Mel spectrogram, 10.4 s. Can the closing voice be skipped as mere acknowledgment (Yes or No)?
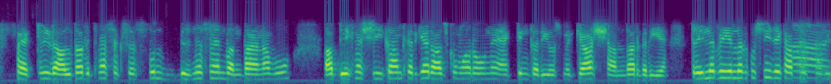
No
